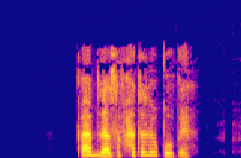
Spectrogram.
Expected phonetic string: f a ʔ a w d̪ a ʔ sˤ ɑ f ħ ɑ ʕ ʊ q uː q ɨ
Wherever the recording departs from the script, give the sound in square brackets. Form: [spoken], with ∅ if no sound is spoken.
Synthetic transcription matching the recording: f a ʔ a [b] d̪ a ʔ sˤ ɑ f ħ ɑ ʕ ʊ q uː q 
